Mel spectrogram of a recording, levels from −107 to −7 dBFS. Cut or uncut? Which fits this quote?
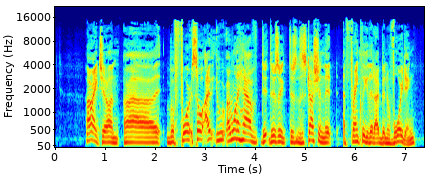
uncut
